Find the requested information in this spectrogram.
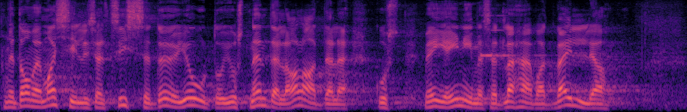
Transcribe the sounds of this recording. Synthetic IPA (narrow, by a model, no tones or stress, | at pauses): me̞t̪o̞ːme̞mɑsʲːilise̞lt̪sisːe̞t̪ø̞ːjɤwd̪̥ujust̪ne̞nd̪̥e̞le̞ɑlɑd̪̥e̞le̞kusme̞je̞inime̞se̞d̪̥læɦevɑd̪vælʲjɑ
